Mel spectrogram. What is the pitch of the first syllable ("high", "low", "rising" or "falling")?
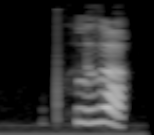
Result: falling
